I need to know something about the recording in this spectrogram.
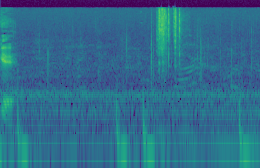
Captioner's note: Camera Click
